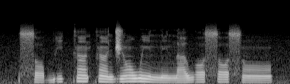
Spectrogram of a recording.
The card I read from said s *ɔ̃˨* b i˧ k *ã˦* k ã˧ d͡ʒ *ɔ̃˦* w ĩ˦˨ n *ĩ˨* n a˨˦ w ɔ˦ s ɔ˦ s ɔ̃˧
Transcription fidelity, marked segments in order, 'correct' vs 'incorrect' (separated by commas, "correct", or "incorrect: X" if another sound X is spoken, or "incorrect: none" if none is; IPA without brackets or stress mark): incorrect: ɔ˨, correct, correct, correct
